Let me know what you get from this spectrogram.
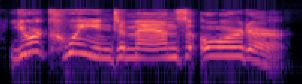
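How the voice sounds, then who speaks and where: A woman's voice: medium pitch, very animated, slow pace, no echo, studio quality, voice pushed up, heavily acted. A woman voicing a haughty, ageless vampire queen who speaks in cold, mocking commands. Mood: commanding.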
